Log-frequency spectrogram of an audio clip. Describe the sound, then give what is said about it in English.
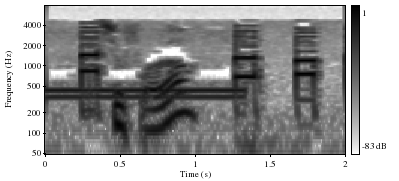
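A steady telephone dial tone hums under a brief spoken phrase, then cuts off as three short, bright DTMF dialing beeps follow in quick succession as a number in Manhattan is dialed. “Let's see if we can get ourselves a dial tone here. Okay, we got a dial tone. Let's dial away.”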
